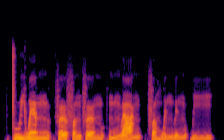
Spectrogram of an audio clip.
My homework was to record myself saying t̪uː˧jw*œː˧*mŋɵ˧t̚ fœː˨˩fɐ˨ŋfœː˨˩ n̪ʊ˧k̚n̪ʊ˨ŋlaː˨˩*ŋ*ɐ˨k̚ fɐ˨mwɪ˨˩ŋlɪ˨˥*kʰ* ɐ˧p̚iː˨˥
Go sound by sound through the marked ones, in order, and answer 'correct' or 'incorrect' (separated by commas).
incorrect, correct, incorrect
